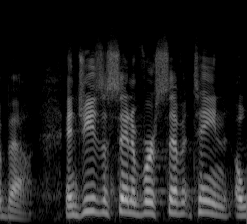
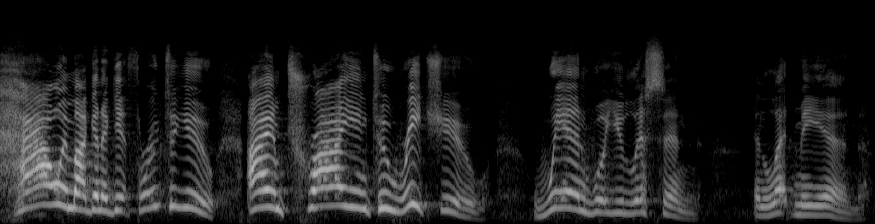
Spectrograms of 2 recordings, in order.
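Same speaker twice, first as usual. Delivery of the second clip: acted, fed-up, exasperated delivery. Voicing Jesus pleading with disciples who do not understand: exasperated Jesus voice. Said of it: "You can hear there's some exasperation".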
